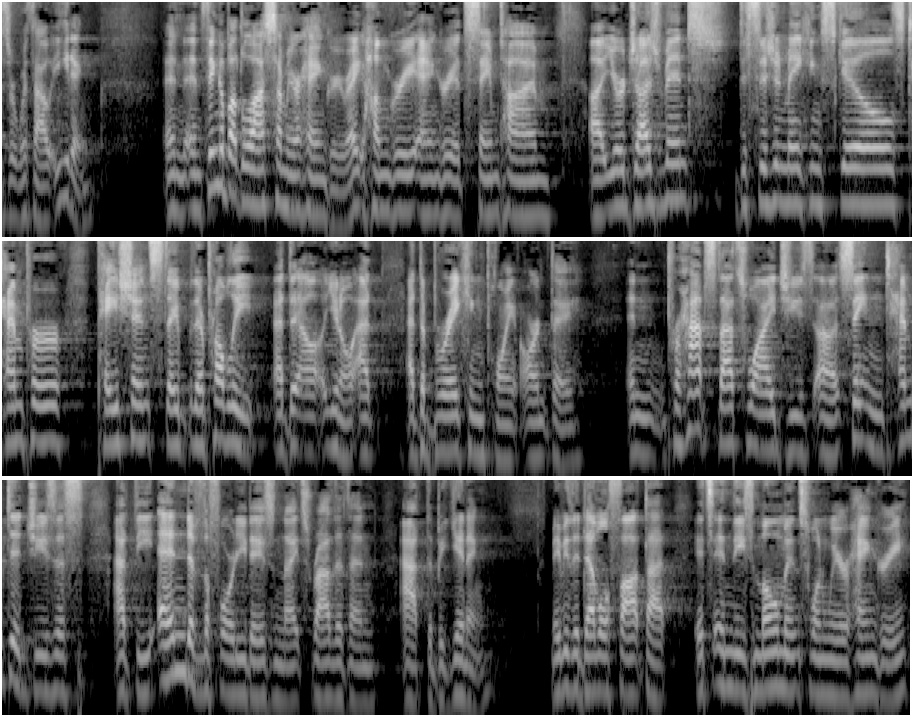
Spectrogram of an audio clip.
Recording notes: Recorded live at The Fellowship at Two Rivers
